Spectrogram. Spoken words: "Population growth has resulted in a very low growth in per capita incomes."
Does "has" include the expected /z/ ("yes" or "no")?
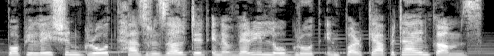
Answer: yes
